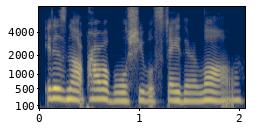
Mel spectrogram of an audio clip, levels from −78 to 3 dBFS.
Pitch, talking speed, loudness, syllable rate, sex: 210 Hz, 260 wpm, -17 LUFS, 6.1 syllables/s, female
